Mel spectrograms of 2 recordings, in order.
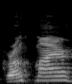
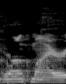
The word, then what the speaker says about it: Grunkemeyer: of hours but uh but I think grunkmeyer is the is the correct pronunciation yeah so uh I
